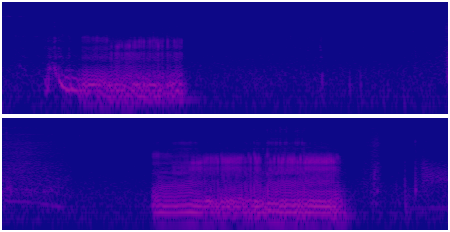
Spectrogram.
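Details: Snoring French Bulldog Oleg: a harsh, rumbling snore, a long silent gap, a shorter snuffling breath, then another drawn-out, gravelly snore near the end.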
